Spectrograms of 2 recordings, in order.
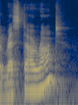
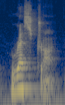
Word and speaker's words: restaurant: Just like with the word restaurant. We don't say restaurant, we say restaurant. We skip the middle syllable uh, due to the stress in this word.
